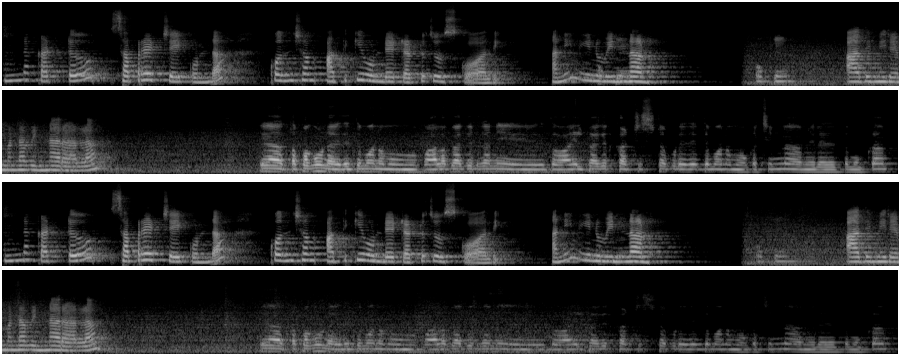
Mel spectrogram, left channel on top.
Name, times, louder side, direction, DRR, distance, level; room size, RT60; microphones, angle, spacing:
voice 1, 0.0-5.0 5.5-6.5 8.4-10.0, right 1 dB, 10° right, 0.5 m, -29 dB
voice 2, 6.0-6.3 7.5-7.9 11.5-17.8, left 6 dB, 50° left, 0.3 m, -32 dB
sound 1, 7.4-14.9, right 1 dB, 30° right, 1.4 m, -46 dB
8.6 x 6.1 x 5.5 m
head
